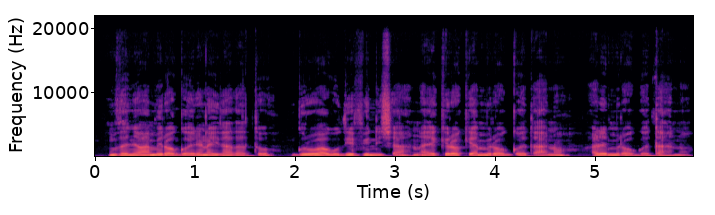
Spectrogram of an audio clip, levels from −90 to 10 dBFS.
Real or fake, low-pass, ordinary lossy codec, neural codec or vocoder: real; 19.8 kHz; none; none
